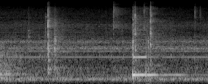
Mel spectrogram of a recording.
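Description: A German speaking clock's time signal: a single steady, mid-pitched beep marking 12:21:00 sounds partway through and holds to the end, preceded by a few soft clicks over faint background hiss.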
